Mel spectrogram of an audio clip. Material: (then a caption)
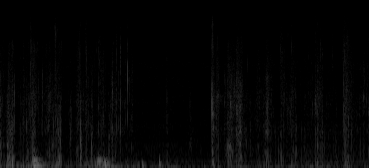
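Plastic. Fingertips tap and handle a hollow, hand-sized blue plastic skincare bottle, its contents not visible, turning it so the cap end comes near the microphone. A quiet series of short, dry taps with low thumpy bodies mixes with crinkly, crunchy handling noise. Each hit dies away almost at once.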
